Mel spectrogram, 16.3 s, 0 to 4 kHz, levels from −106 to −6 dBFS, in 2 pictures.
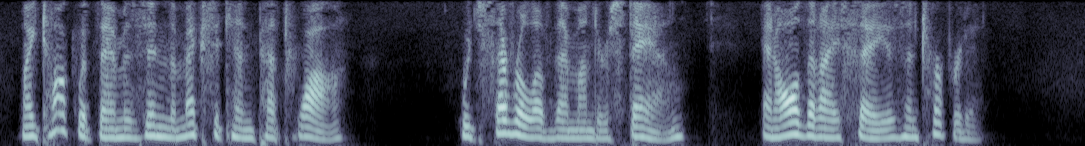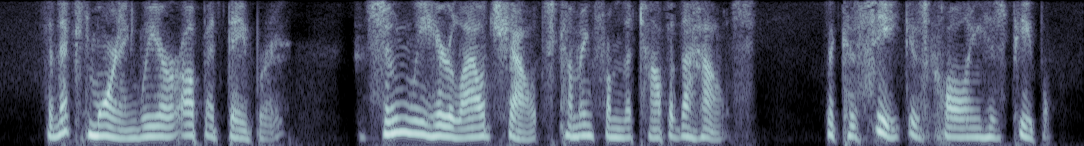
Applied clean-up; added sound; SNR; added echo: neural mask model Resemble Enhance denoiser.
